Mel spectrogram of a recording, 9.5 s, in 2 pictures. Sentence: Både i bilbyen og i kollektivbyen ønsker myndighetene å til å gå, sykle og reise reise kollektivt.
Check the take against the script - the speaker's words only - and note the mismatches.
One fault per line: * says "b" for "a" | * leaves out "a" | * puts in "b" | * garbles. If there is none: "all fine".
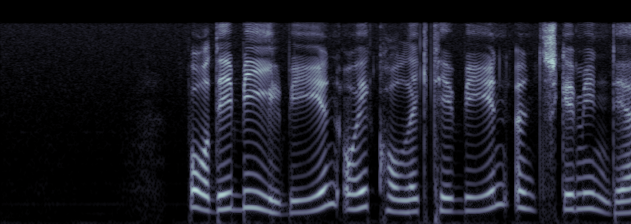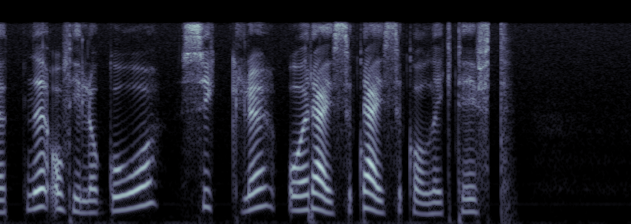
all fine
